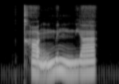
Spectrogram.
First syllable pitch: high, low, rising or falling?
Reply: low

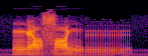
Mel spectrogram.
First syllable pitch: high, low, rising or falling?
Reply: falling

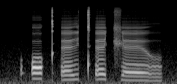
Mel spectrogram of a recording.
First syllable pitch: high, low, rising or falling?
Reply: high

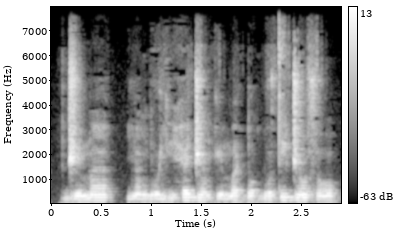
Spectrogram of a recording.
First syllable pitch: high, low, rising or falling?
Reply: low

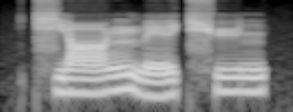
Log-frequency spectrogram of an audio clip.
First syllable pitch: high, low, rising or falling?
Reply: rising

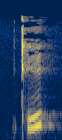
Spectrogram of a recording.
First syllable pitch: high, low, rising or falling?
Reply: rising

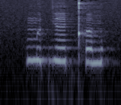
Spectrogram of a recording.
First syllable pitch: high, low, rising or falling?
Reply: high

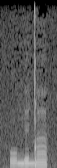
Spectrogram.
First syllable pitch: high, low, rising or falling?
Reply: low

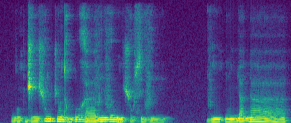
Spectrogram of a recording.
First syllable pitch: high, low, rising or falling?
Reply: low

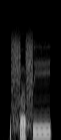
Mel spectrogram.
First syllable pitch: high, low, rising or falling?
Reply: low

